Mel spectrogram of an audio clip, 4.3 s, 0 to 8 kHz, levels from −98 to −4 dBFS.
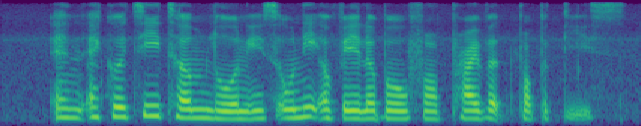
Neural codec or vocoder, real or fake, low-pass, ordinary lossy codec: none; real; 7.2 kHz; none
